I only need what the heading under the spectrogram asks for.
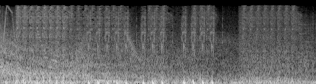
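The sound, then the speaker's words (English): Point-defense batteries fire microkinetic projectiles at incoming torpedoes in a sci-fi space battle, a loud, dense stream of rapid gunfire with many quick, evenly spaced shots rattling throughout over a continuous roar. “Multiple point defense batteries came to life, filling the space around her with microkinetic projectiles that easily shredded the incoming Ryle torpedoes.”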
